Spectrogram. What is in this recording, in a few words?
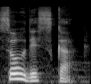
"soudesuka", Japanese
